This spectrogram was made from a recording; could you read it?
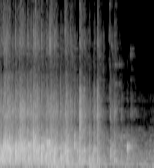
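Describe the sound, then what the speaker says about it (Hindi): An audience claps together in a dense burst of applause that is loud at first and fades gradually over a few seconds. "हाथ उठा के एक बार जोरदार ताली हो जाना चाहिए"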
